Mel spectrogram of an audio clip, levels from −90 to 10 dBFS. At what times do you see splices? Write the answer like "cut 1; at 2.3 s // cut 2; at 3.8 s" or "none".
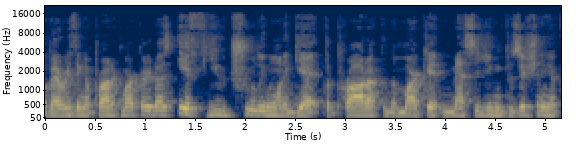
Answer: cut 1; at 2.8 s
